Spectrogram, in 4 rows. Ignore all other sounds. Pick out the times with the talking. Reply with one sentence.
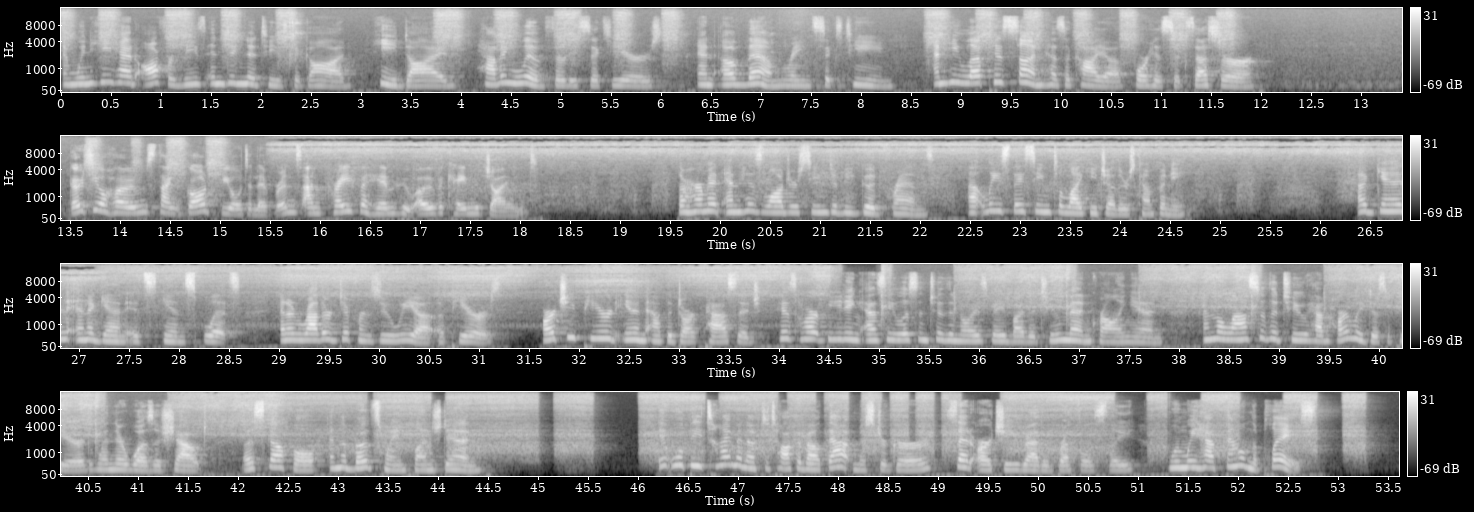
The talking can be heard from 0.0 to 12.1 s, from 13.5 to 18.2 s, from 19.6 to 24.6 s, from 26.4 to 44.5 s and from 46.2 to 52.8 s.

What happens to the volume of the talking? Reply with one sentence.
The volume of the talking stays about the same.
